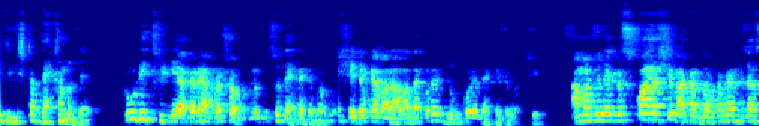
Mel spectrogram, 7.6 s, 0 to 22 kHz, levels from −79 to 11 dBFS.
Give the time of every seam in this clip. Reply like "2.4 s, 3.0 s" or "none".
3.4 s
